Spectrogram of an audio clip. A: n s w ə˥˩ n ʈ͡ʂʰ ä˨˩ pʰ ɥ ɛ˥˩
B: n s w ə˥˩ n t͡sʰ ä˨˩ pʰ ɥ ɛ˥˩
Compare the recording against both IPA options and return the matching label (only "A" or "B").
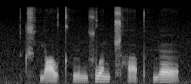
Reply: A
